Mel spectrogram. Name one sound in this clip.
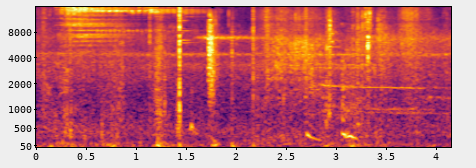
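Leaves and plants rustle as someone pushes through dense foliage.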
